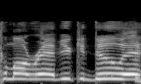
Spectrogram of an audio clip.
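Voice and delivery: shrill, booming, high and loud upbeat voice. Retelling a running partner's cheering during a hard run: imitating upbeat encouragement. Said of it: "and he's so positive".

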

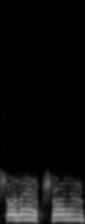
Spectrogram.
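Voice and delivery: very high, slow, drawn-out screamed outburst. Retelling what another resident yelled in a care home: imitating someone screaming. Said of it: "somebody else is screaming".

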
